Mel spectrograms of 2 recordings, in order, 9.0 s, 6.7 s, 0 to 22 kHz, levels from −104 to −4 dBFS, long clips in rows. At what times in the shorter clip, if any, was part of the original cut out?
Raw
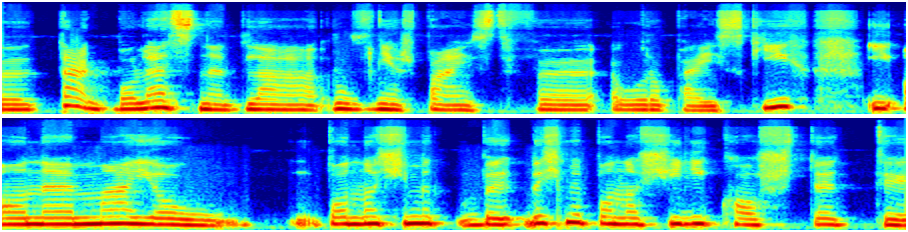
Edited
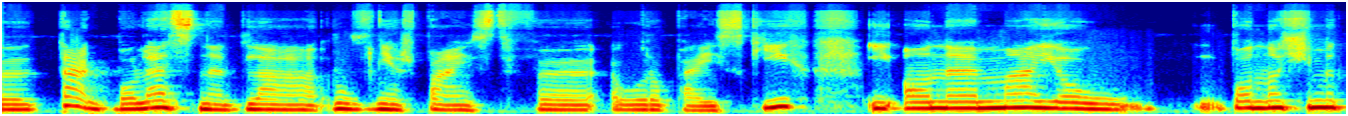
none

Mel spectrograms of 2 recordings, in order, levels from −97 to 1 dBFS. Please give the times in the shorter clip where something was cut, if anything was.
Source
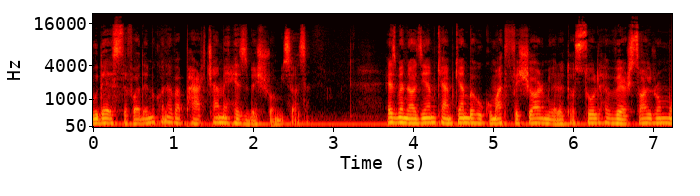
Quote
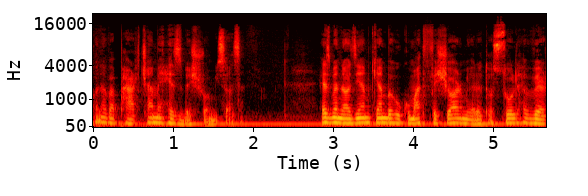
3.5 s

